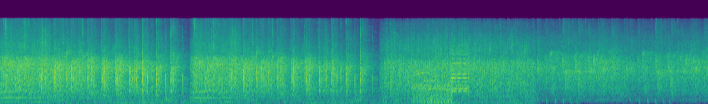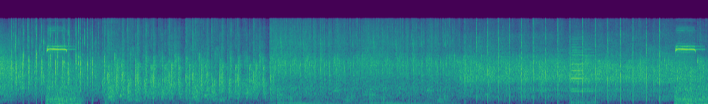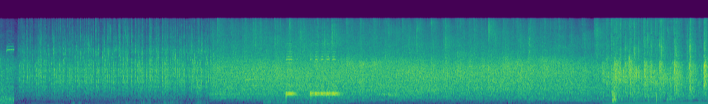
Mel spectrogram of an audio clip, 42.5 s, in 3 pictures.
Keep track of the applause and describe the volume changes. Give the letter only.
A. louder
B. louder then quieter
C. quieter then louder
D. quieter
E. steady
C.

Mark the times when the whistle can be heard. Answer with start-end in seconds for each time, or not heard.
15.1-15.8, 27.6-28.6.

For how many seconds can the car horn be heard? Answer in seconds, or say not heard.
3 s.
